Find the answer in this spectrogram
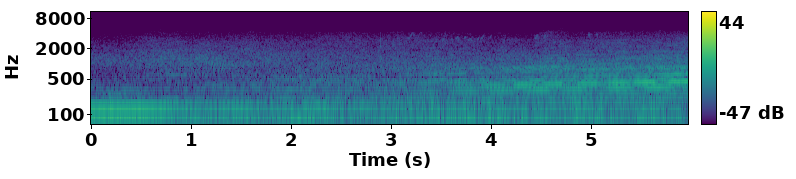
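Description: Rally car's engine at full throttle in the distance as it accelerates away along the stage, its pitch climbing and growing louder in the last couple of seconds.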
